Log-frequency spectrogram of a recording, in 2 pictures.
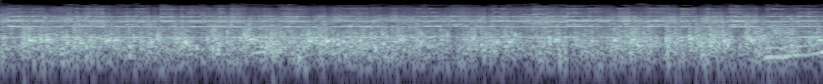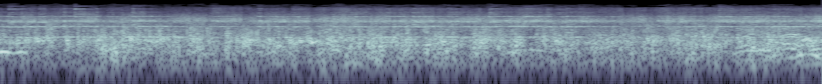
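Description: Hooves of a group of Camargue horses on a paved road and the feet of people running beside them, mixed with the indistinct voices of a crowd. A steady high-pitched buzz runs underneath throughout.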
